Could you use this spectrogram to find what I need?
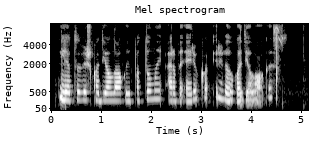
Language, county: Lithuanian, Vilnius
